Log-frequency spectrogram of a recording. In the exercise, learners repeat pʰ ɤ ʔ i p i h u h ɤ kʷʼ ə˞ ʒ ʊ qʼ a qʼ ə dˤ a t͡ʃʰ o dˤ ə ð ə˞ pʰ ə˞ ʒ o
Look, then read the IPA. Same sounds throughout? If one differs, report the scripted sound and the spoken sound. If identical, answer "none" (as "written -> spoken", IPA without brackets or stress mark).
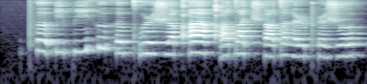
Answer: none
